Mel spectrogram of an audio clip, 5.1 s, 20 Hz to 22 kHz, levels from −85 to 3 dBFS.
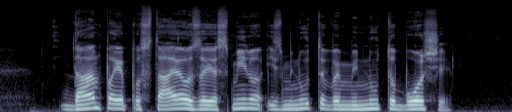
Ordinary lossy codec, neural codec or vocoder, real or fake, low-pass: none; none; real; 19.8 kHz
